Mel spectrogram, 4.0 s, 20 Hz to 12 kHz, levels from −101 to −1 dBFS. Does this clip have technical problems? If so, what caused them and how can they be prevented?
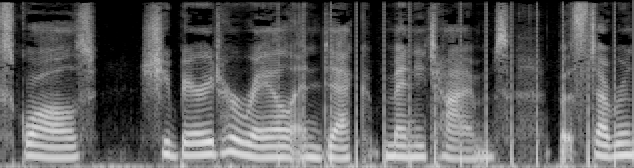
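Yes, there is a train of clicks from 1.74 to 3.86 s: about fifteen similar pulses at a regular 6.2 per second, peaking well above the speech. The steady spacing likely points to interference from nearby equipment or a faulty connection or power supply injecting pulses. Keep cables and interfaces away from noisy devices and use a stable, properly powered interface.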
